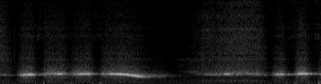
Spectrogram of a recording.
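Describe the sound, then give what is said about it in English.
A person whistles a tune, imitating a plasterer who whistled while he worked: clear, bright notes held near one pitch, with a slow downward glide in the middle, a short pause, then a few more short whistled notes. “My daddy would whistle the whole time he was plastering. He'd go,”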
